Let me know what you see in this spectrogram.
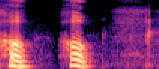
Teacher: ह बघा आपल्या घशातून थोडीशी हवा बाहेर निघते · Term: ग्लोटल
